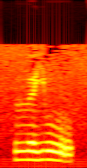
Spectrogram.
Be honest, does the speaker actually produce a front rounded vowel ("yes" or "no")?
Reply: yes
